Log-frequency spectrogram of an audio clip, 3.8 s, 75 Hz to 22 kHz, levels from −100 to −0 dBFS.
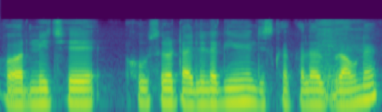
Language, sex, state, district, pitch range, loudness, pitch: Hindi, male, Delhi, New Delhi, 115-125 Hz, -18 LUFS, 120 Hz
